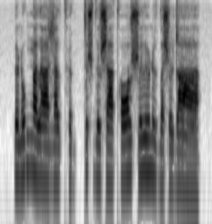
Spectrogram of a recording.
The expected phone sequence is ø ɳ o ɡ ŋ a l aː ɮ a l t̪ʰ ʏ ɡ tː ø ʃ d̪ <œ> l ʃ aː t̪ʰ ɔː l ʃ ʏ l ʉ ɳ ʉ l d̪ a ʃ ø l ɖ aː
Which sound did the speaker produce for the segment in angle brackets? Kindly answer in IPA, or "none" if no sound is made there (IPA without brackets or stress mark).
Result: ø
